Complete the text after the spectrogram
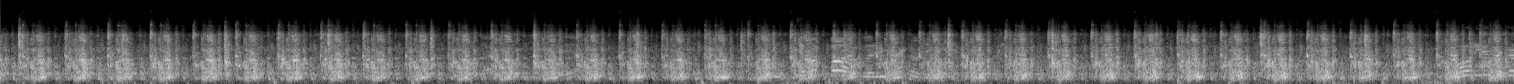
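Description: An old single-cylinder diesel engine thumps as it runs.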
